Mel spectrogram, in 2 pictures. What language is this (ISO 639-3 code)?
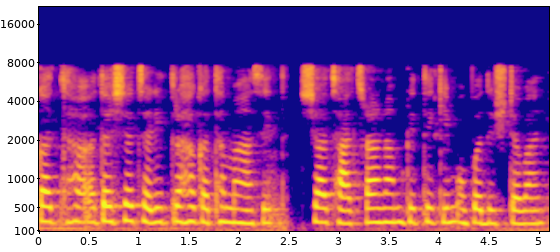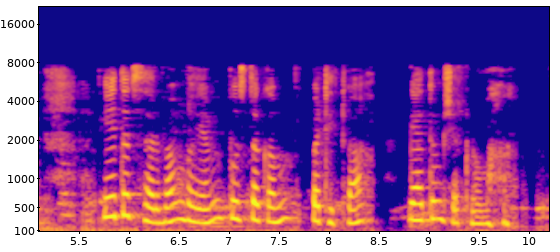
san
